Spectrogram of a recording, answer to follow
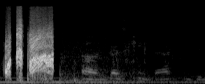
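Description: A short, loud record-scratch sound effect of three or four quick strokes within the first half second, followed by faint speech.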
